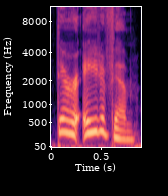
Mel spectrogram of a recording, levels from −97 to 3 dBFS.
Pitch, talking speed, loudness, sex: 230 Hz, 330 wpm, -15 LUFS, female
